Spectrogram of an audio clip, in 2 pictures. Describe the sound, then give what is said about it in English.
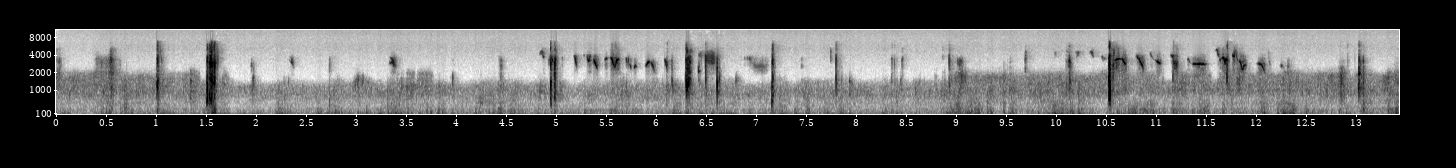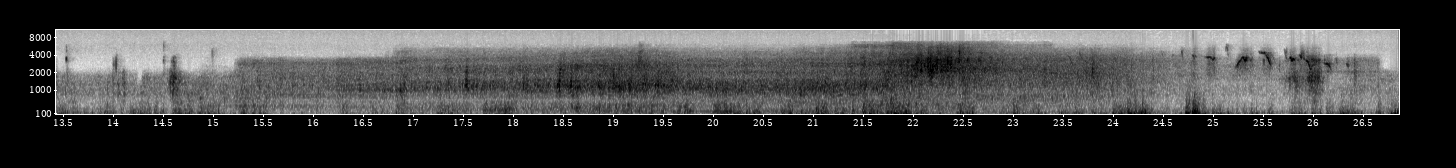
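Birds chirp in short, scattered bursts outdoors on a warm day, over a steady low rumble of wind that grows louder and more blustery in the second half. No one speaks. “Birds chirping away.”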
